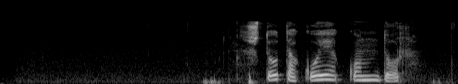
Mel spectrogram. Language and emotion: Russian, neutral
